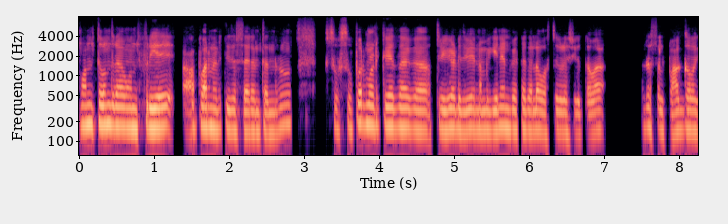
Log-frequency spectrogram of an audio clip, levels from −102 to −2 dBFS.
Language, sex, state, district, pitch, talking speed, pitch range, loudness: Kannada, male, Karnataka, Bijapur, 155 Hz, 165 wpm, 150-165 Hz, -23 LUFS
